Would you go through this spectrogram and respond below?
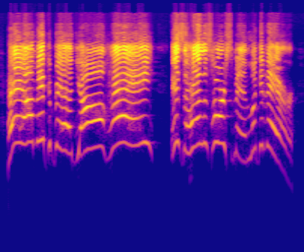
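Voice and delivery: loud, high, over-the-top Southern holler; exaggerated Southern accent, excited and shouting; hammed-up Southern Ichabod. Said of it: "tone down the Southern so it won't be like".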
